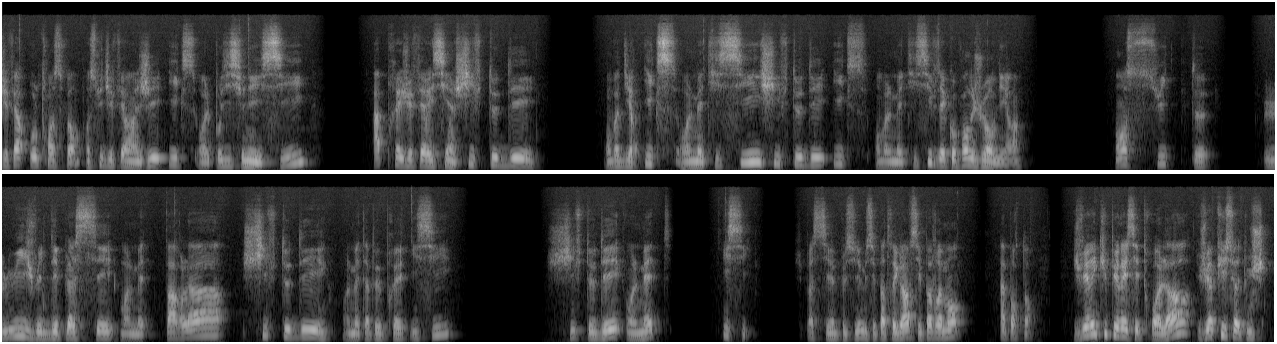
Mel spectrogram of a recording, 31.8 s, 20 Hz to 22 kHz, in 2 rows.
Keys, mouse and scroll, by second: 1.2 g, 5.3 shift+d, 10.1 shift+d, 12.4-15.0 shift+middle drag, 15.0-16.0 scroll up 4, 16.7 g, 19.3 shift+d, 22.9 shift+d, 25.4-27.4 middle drag, 27.4-27.9 scroll down 5, 27.9-28.8 shift+middle drag, 28.8-30.9 drag.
